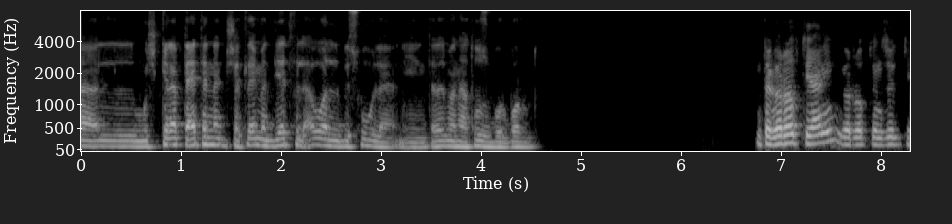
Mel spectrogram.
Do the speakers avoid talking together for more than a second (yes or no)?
yes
